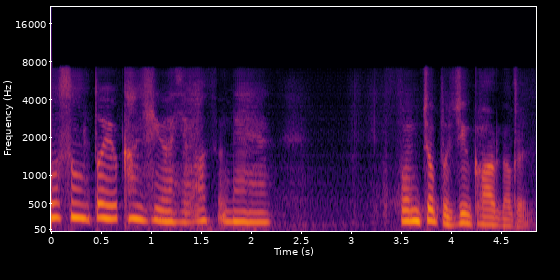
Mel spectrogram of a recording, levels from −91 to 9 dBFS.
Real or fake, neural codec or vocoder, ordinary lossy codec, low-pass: fake; codec, 16 kHz, about 1 kbps, DyCAST, with the encoder's durations; none; 7.2 kHz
